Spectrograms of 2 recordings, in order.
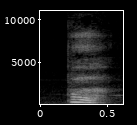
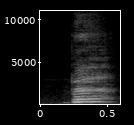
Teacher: P and B different voicing, where P is voiceless and B is voiced. Both are produced at the bilabial place of articulation by closing both lips.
